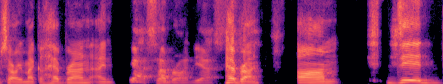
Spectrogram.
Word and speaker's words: Hebron: Sorry, Michael Hebron.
